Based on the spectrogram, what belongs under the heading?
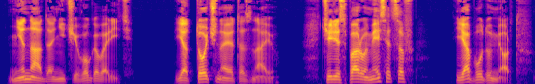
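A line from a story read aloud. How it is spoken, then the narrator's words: Stern. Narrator (Russian): наследник строго произнес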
